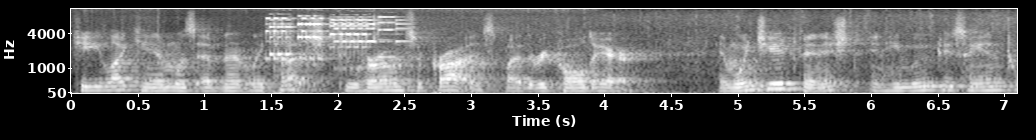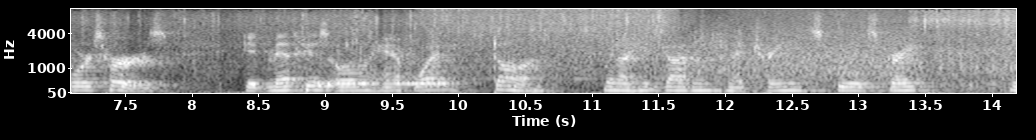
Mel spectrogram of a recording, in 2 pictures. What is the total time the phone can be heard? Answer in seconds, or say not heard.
2 s.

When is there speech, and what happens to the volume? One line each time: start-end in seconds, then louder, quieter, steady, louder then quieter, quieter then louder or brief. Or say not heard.
0.0-14.1 steady.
